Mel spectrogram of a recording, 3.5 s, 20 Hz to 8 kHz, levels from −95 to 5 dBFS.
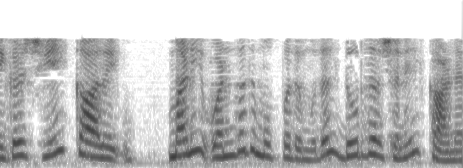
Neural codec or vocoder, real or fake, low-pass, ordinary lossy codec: none; real; 7.2 kHz; AAC, 16 kbps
